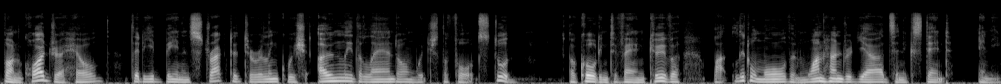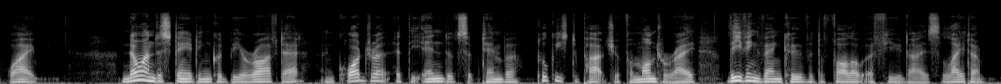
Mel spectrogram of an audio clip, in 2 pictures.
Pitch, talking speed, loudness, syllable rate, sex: 120 Hz, 170 wpm, -20 LUFS, 5.4 syllables/s, male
